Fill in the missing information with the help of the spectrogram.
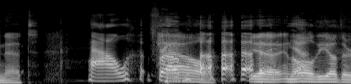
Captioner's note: laughter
